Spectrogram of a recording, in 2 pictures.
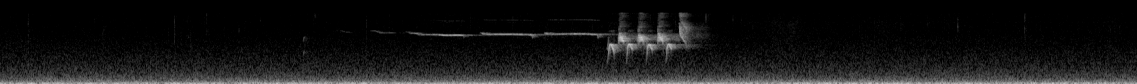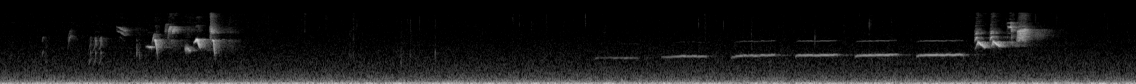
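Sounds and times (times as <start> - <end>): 
low background rumble: 0.0 - 22.7
faint chirps: 3.0 - 7.1, 17.3 - 22.0
common nightingale Luscinia megarhynchos singing: 3.4 - 7.0, 12.0 - 13.8, 17.3 - 21.9.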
